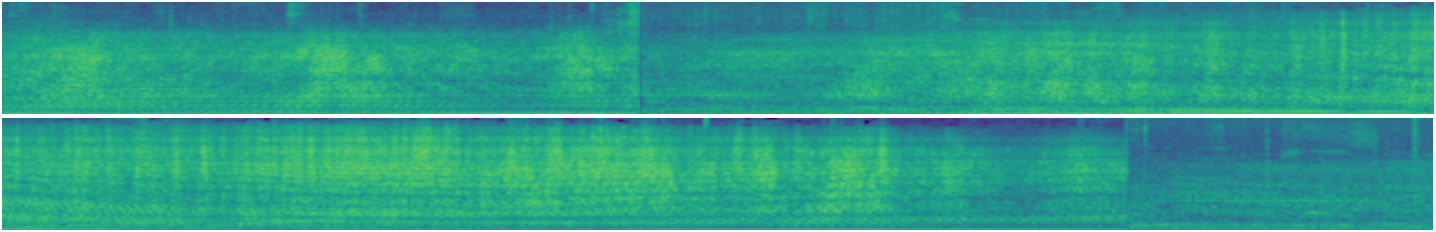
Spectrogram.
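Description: A propeller aircraft engine drones overhead, rising and falling in pitch as the plane passes.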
